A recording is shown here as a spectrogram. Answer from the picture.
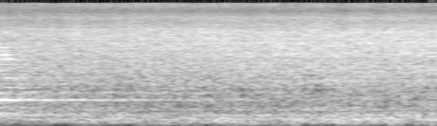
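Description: Steady rushing background noise with a faint low hum, fairly loud and unchanging.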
